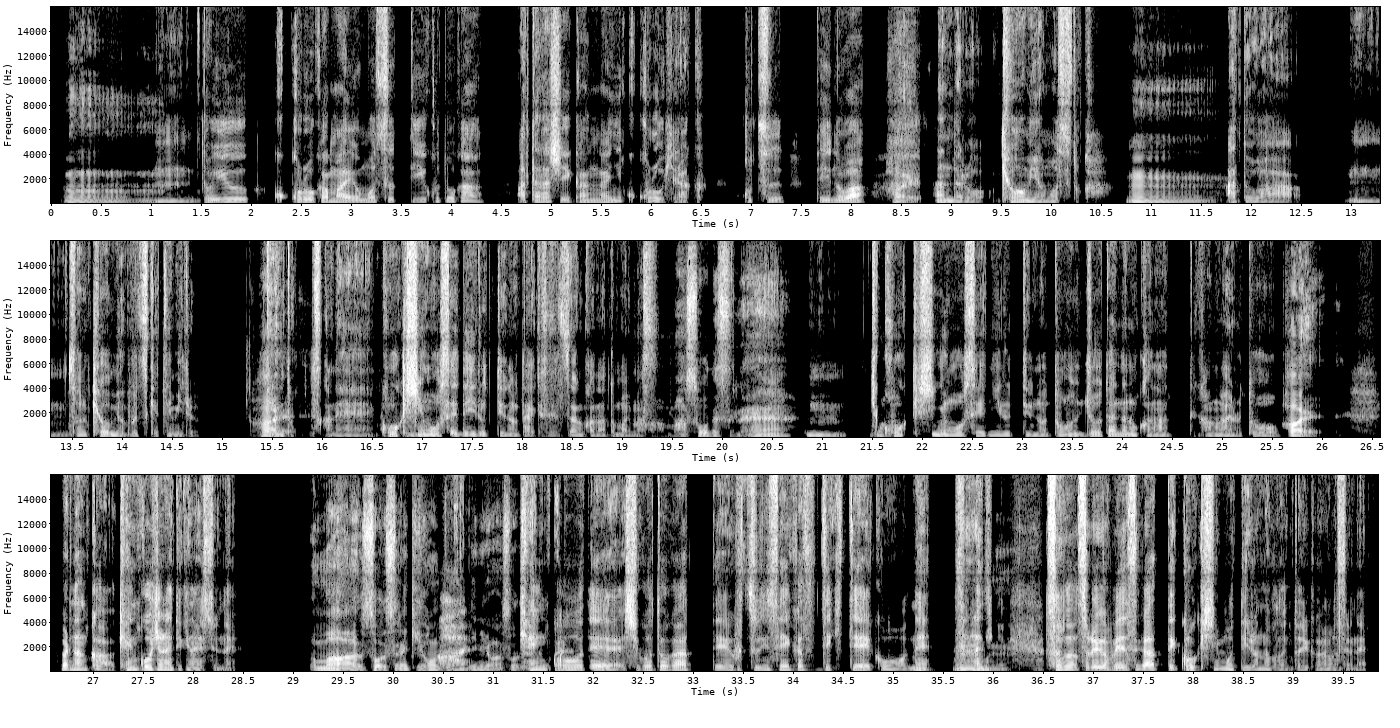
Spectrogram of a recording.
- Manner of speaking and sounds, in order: none
- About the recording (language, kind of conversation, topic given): Japanese, podcast, 新しい考えに心を開くためのコツは何ですか？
